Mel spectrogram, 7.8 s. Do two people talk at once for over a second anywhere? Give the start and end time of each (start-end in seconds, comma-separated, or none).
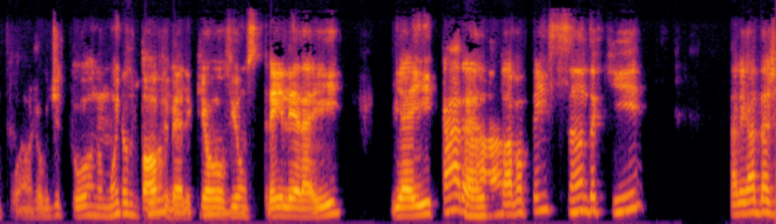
1.1-2.5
